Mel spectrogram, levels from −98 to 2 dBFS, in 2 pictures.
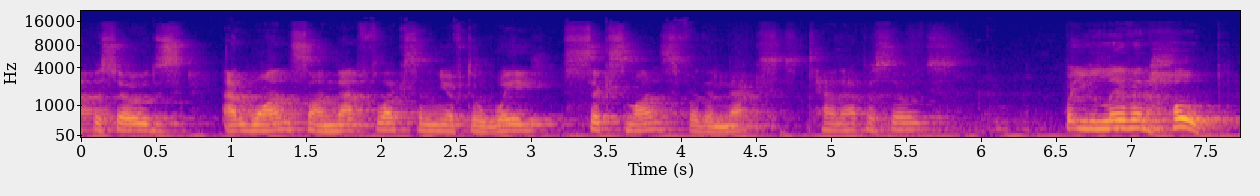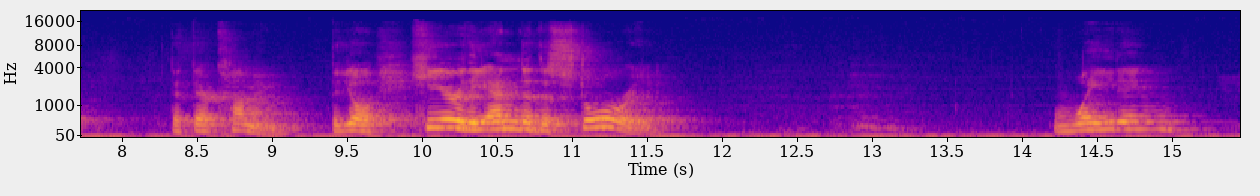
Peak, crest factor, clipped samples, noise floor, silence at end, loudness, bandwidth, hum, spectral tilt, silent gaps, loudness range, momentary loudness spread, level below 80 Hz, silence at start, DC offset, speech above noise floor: -12 dBFS; 22 dB; under 0.1%; -54 dBFS; 0.15 s; -31 LUFS; 15 kHz; none; -6.5 dB/octave; none; 9 LU; 20 LU; -54 dBFS; 0 s; under 0.1%; 24 dB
